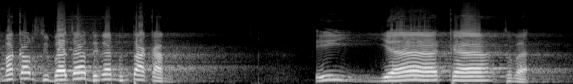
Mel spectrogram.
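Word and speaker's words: إِيَّاكَ: harus dibaca dengan hentakan iyaka coba Jangan memanjangkan i-nya tapi y-nya ada hentakan i Nah kalau ada membaca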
